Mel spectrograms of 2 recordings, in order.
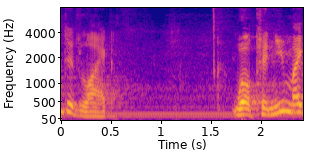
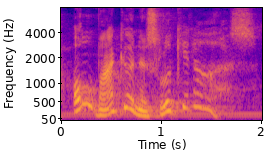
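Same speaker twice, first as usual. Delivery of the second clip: high, wondering exclamation; amazed gators; 9 semitones higher than usual. Acted. Gators seeing their changed skin, high amazement. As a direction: let the surprise lift the pitch. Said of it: "they stood up and they said".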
